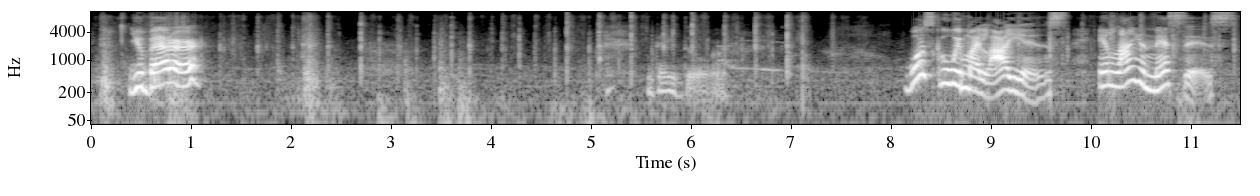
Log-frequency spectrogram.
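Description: Playing cards shuffle and riffle softly.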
